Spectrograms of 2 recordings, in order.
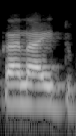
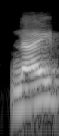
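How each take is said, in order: First: The word begins with a k sound. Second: The word begins with an n sound. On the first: The speaker calls it wrong. "अगर इसको का नाइट पढ़ दो" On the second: The speaker calls it right. "यहाँ हम के नहीं पढ़ेंगे"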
